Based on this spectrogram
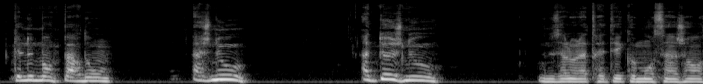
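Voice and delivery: furious chanting crowd; mob shouting. Acted. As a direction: shout her down to her knees. Mob demands kneeling apology.

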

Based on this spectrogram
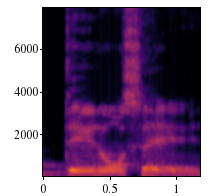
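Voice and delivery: slow, high, loud mocking echo; sinister irony. A narrator's reading. Abbé scoffing at Pitou's threat, sinisterly ironic. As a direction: draw it out with an ironic laugh. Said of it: "rire d'une façon sinistrement ironique".

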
